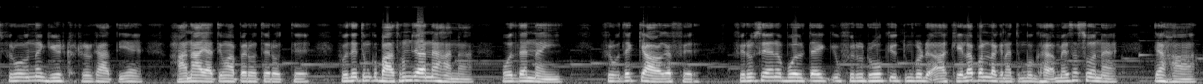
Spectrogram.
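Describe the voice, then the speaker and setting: A man with a slightly high, mellow voice casually retells an anime episode as a recap narrator, rambling from event to event and often restarting. The recording is dull and lo-fi.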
